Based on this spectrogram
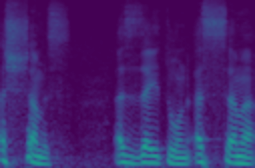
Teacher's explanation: اللام التعريف ادغمت بالحرف، ما عدنا نلفظ اللام وشددنا الحرف · Term: حرف شمسي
